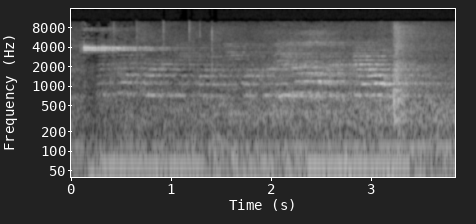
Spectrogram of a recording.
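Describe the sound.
A volleyball bounced a few times before a serve in a Fort Recovery match, dull thuds heard beneath a voice talking.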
